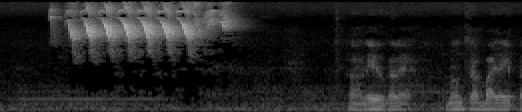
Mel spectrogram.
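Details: Bananaquit (sibite) singing in the 'Belga' style: a rapid run of about six high, thin, slurred notes, then quiet, then two short bursts of a man's speech.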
